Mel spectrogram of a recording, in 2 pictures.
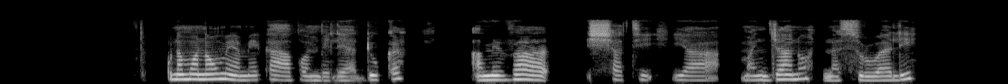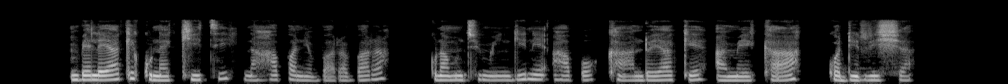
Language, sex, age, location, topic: Swahili, male, 18-24, Wajir, finance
